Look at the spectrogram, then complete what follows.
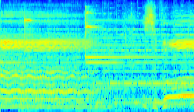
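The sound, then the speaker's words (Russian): Church bells ring out loudly with rich, sustained overtones, a fresh strike landing partway through as the tones hum and overlap without any voices. “Звон колоколов, царьушка державная, аромат пирогов”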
